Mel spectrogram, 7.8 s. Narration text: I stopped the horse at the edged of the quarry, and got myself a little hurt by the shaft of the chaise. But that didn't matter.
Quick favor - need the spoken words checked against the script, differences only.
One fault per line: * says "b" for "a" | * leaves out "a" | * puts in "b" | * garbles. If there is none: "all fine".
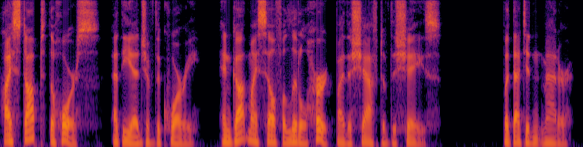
* says "edge" for "edged"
